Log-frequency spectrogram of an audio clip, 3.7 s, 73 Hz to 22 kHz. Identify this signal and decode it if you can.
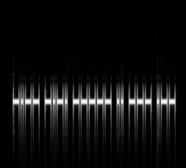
Morse code, heard as a keyed tone, about 31 wpm, 700 Hz. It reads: YC0IOW
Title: DXCC-100 Call Signs - 6 Characters - Repeated 3x - 30wpm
